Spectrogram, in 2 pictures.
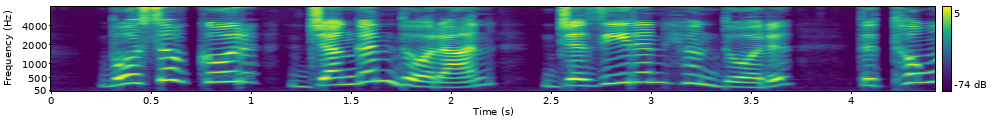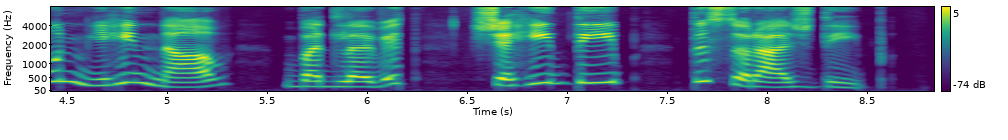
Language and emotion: Kashmiri, neutral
